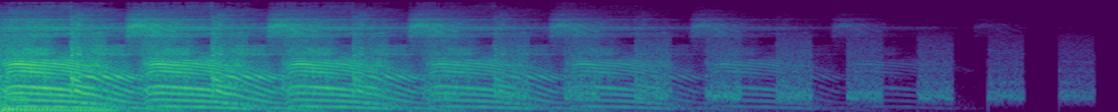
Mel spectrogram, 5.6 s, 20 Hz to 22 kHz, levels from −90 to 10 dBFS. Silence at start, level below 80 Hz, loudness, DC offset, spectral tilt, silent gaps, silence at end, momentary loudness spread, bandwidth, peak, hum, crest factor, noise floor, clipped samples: 0 s; -46 dBFS; -18 LUFS; under 0.1%; -3 dB/octave; none; 1.55 s; 24 LU; over 20 kHz; -2 dBFS; none; 20 dB; -54 dBFS; under 0.1%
